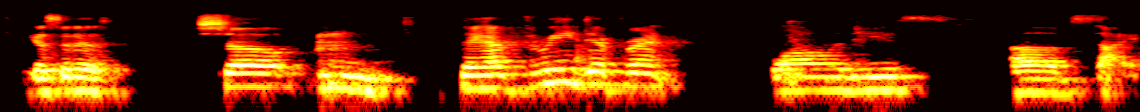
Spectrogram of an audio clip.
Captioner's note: cough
